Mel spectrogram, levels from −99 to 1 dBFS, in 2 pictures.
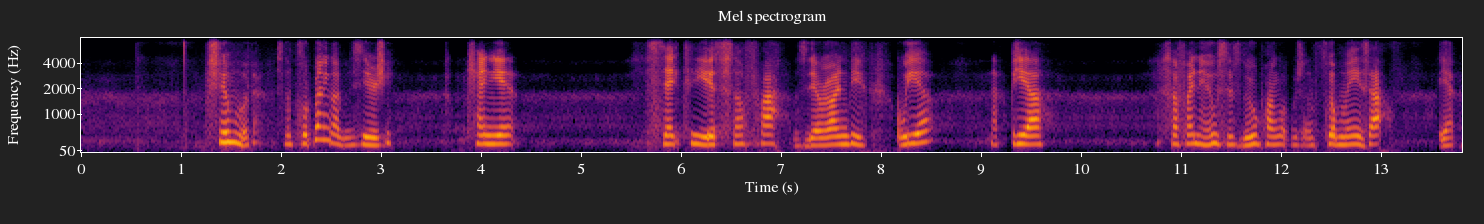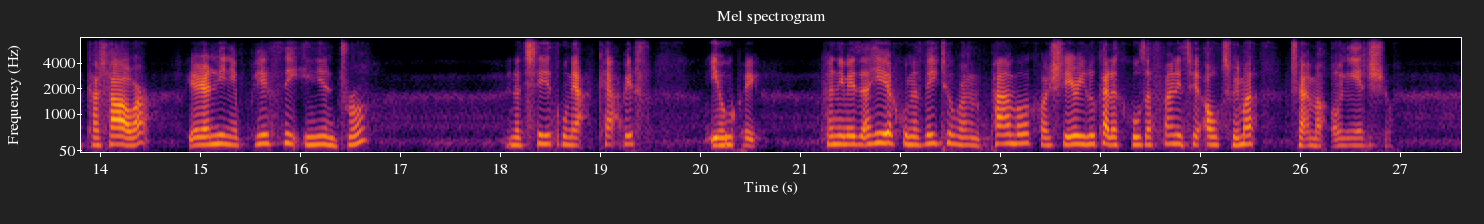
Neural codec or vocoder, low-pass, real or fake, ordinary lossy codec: codec, 16 kHz in and 24 kHz out, 0.4 kbps, LongCat-Audio-Codec, four codebook decoder; 7.2 kHz; fake; Opus, 24 kbps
